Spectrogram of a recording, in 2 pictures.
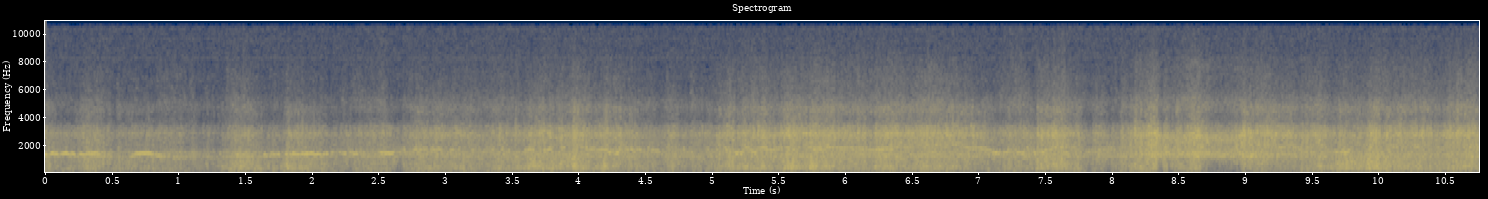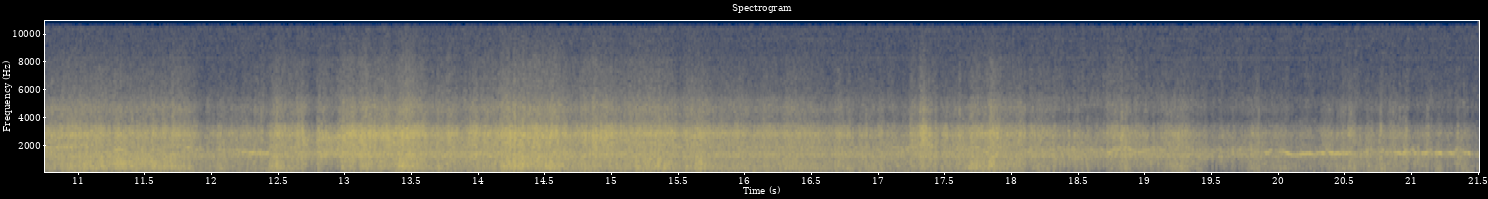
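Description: Off-road motorcycle engine working hard as the bike is ridden up a rough, rocky track, its sound rising and falling with the throttle, with wind buffeting the microphone.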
